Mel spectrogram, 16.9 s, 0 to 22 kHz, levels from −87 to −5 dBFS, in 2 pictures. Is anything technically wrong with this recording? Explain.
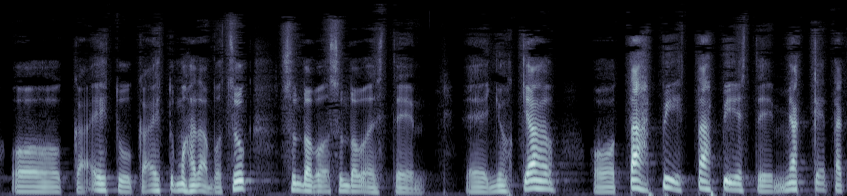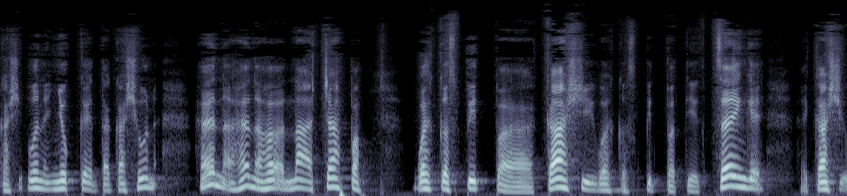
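Yes. Generation loss runs throughout the speech, likely from around seven lossy encoding passes, pointing to WMA near 96 kbit/s. It sounds swirly, hollow and smeared, with blurred attacks.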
